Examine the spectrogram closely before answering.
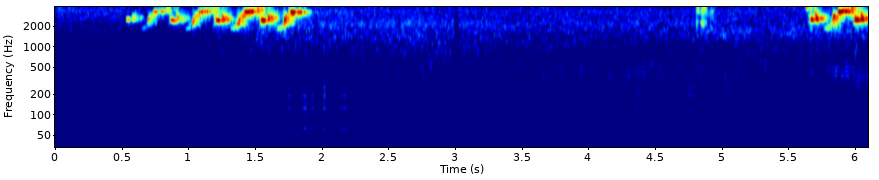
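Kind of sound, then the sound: bird, birds chirping outdoors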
